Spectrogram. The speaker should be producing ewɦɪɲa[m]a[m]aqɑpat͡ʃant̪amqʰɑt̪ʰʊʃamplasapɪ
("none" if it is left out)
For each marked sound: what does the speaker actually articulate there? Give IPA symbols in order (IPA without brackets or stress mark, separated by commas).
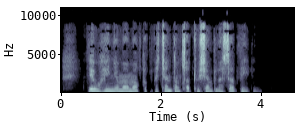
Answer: m, m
